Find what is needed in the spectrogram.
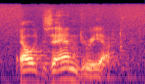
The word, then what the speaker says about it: Alexandria: Alexandria. I serve a church in Alexander, Iowa. This is Alexandria in Egypt.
